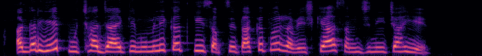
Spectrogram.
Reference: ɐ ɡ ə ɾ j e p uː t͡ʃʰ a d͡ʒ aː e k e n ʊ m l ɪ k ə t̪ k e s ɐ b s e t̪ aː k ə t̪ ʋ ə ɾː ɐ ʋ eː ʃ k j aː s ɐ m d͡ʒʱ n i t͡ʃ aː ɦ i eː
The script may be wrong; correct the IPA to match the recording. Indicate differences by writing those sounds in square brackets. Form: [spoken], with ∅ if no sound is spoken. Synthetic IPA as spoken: ɐ ɡ ə ɾ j e p uː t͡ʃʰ a d͡ʒ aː e k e [m] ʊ m l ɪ k ə t̪ k [i] s ɐ b s e t̪ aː k ə t̪ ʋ ə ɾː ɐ ʋ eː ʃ k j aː s ɐ m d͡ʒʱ n i t͡ʃ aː ɦ i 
